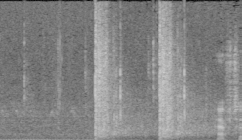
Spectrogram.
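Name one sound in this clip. A gun fires two loud shots.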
